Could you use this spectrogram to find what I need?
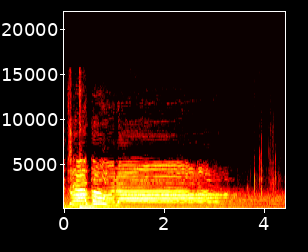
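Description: Young girls sing a long held note together, close by.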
